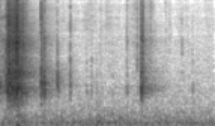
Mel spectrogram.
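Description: Rubik's Clock wheels clicking as they are turned: a quick burst of ratcheting clicks right at the start, then a few faint clicks as the puzzle is handled.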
